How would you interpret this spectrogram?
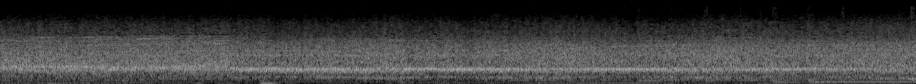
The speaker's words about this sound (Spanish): Pide al público que ovacione a Ferrer.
